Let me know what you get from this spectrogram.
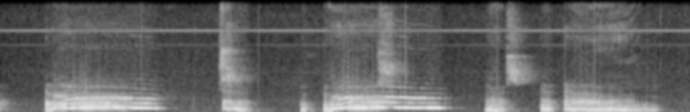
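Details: Several dogs howling loudly, long harmonic wails that rise then level off and fall, each lasting one to two seconds, with brief yelps and whimpers between the howls and short gaps of silence.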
